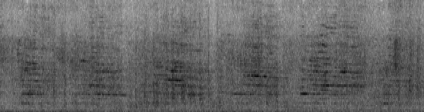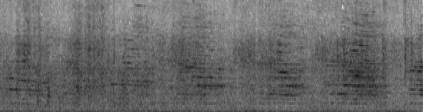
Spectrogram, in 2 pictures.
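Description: Train cars rolling steadily past on the track, with a continuous rumble and short high wheel squeaks recurring about once a second.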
